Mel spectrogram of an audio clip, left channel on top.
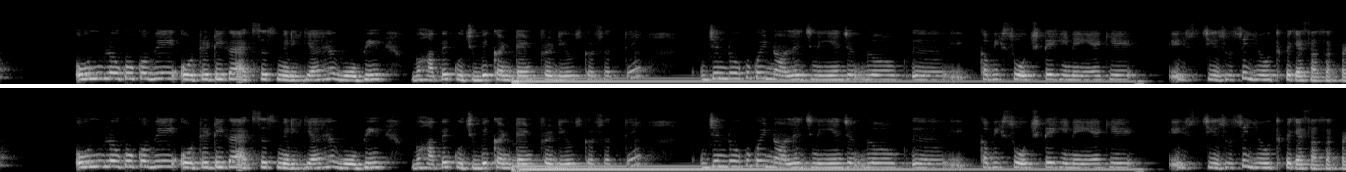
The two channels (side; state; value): both; normal; correlation 0.70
